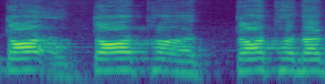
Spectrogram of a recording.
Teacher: त थ त थ द का उच्चारण करते हो दांत से करते हो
